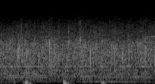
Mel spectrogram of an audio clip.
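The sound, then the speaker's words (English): An audience claps and applauds to celebrate people who have just joined the family of God, in a steady, dense patter of many hands, with a few heavier low thumps mixed in, at a moderate level. “You're probably saying, why are people clapping?”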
